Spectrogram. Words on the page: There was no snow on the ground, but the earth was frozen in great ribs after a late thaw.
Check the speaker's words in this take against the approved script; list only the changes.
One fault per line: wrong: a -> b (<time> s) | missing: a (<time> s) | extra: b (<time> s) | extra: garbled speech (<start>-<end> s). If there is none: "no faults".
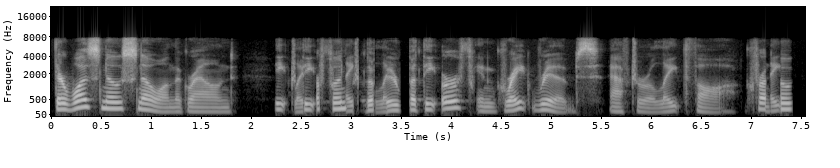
extra: garbled speech (2.2-3.5 s)
missing: was frozen (4.3 s)
extra: garbled speech (6.9-7.4 s)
